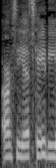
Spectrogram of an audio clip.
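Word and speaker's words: Arceus: you serious right now how dare you say arus it is not pronounced arus I am so offended right now it is pronounced rcsd I am literally crying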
